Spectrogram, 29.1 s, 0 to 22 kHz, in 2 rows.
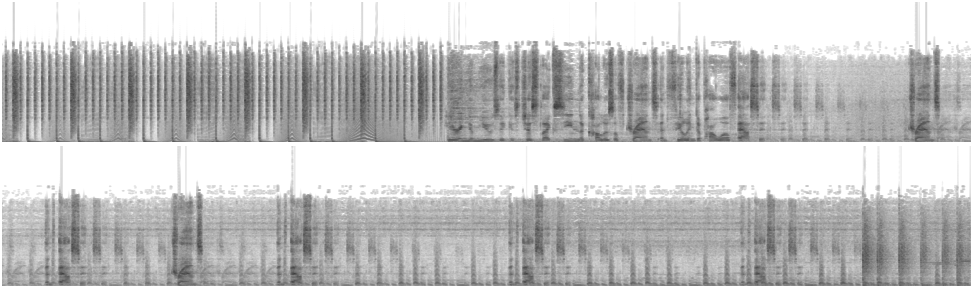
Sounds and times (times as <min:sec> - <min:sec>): Music: 0:00.0 - 0:29.0
Speech: 0:06.6 - 0:23.6, 0:25.6 - 0:26.9.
